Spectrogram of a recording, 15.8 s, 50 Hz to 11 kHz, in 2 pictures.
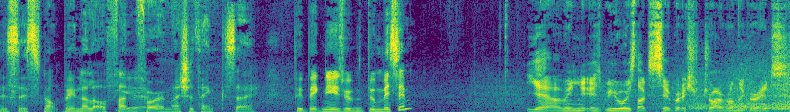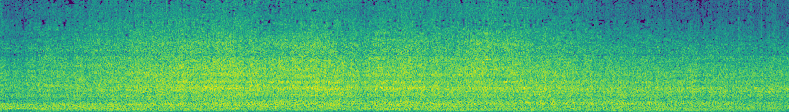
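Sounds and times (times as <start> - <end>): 
speech: 0.0 - 4.2, 5.3 - 8.4
freight train rumbling past: 4.8 - 15.7.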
